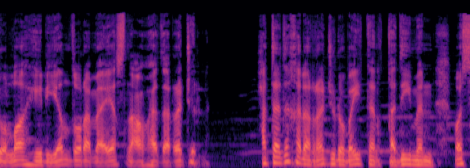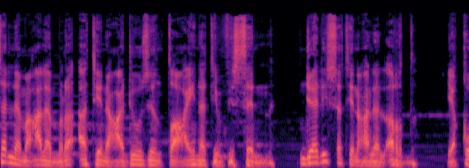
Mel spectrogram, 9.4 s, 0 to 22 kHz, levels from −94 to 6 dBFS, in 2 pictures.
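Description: Throughout the clip, a noise suppressor designed for speech is left running on sound that isn't speech. It treats sustained tones, ambience and decays as noise, so the level swings by roughly 10 dB as it clamps and releases. Sharp onsets pass while held material sinks, giving a fluttering, pumping thinness. Unlike a compressor's pumping, the ducking follows steadiness rather than loudness, with loud attacks left intact and quiet tails pulled down.

Within that, three stretches are cut harder by the noise suppressor. The first runs from 1.90 to 2.59 s, the second from 7.46 to 7.71 s, and the third from 8.88 to 9.19 s. They sink by about 18 dB, about 18 dB and about 17 dB. Each sounds like the sustained part being swallowed, with decays chopped short, yet it is not a dropout, because the sound thins rather than going silent.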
